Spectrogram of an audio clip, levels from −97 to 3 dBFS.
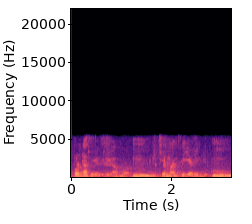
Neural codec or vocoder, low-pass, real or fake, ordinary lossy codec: none; 5.4 kHz; real; none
